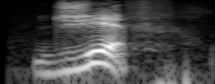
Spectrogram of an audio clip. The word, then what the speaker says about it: GIF: GIF or a JIF. He said there's just one word for it, and it's pronounced, drum roll please, JIF, like J-I-F.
